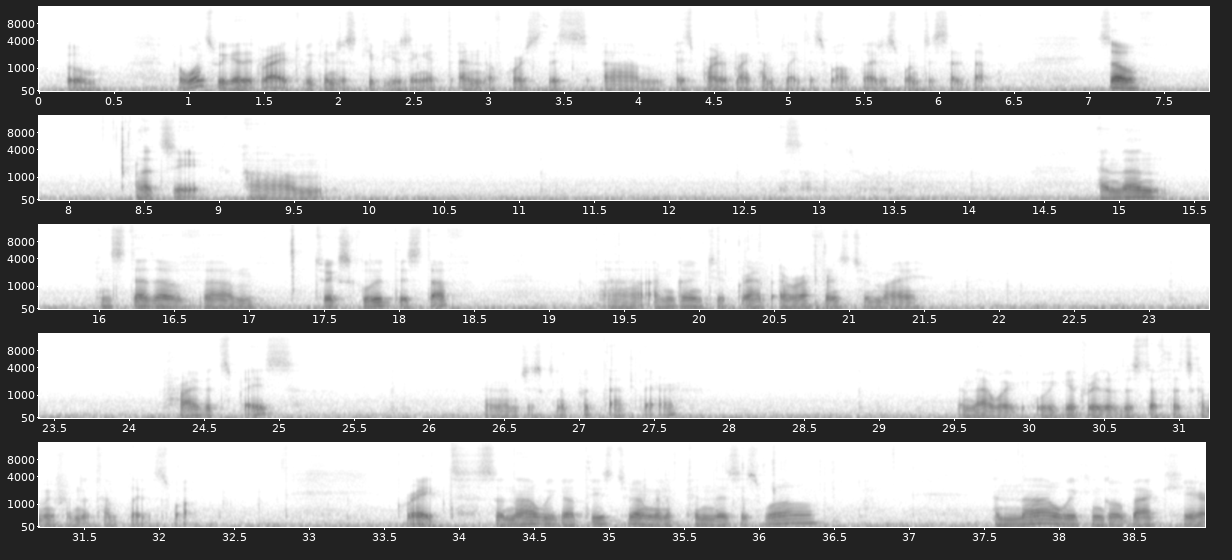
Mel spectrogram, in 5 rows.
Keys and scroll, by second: 20.1 super+c, 20.7 super+[, 27.3 super+v, 35.7 super+k, 36.4 Return.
